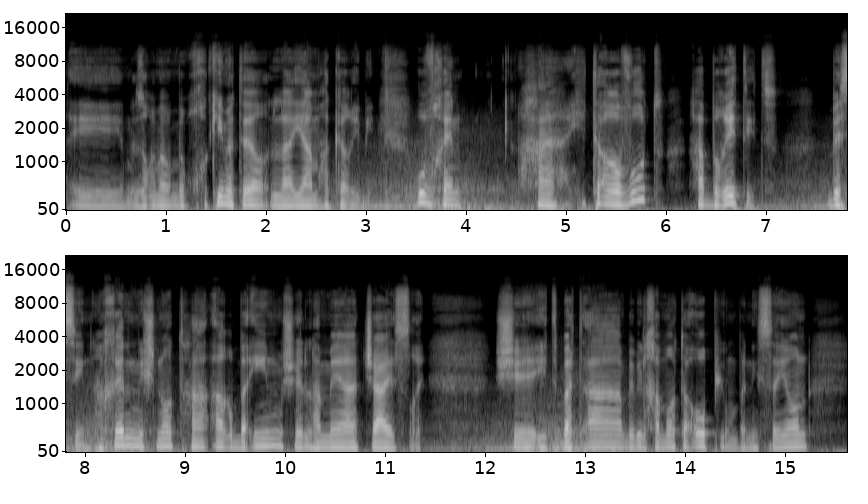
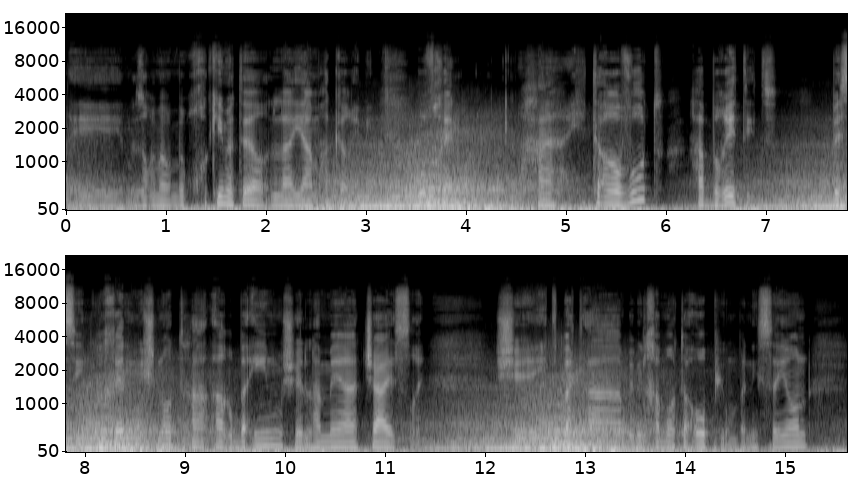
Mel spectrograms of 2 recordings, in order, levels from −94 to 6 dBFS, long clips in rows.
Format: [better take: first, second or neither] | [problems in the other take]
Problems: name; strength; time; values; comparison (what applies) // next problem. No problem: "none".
first | low rumble; loud; throughout; as loud as the speech; faint in the first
